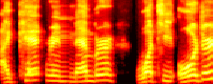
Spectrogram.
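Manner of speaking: put-on thick, laid-on Caribbean accent. Retelling what a waiter said to him at the theater, in a thick Caribbean accent. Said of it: "this thick Caribbean accent".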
